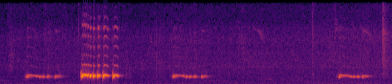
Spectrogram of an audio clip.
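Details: Local zebra dove, a bird used to provoke other doves, gives quiet purring trills around one loud cluster of quick staccato coos. A low hum runs underneath.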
